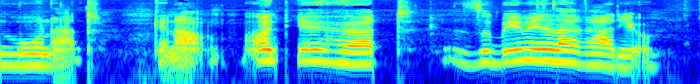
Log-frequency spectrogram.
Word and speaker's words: Súbeme la Radio: Und genau, es ist Subime la Radio.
